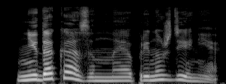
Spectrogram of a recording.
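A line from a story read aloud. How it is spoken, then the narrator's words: Grim self-reminder. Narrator (Russian): мрачно напомнил себе Джун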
